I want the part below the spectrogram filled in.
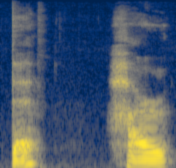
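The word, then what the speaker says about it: de bharr: Do not pronounce the T. We're going to get a V sound. De harve.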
